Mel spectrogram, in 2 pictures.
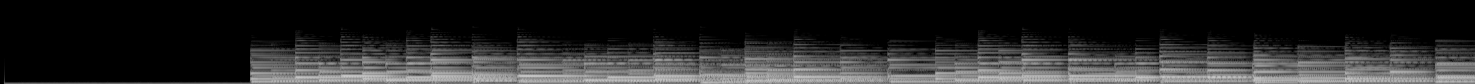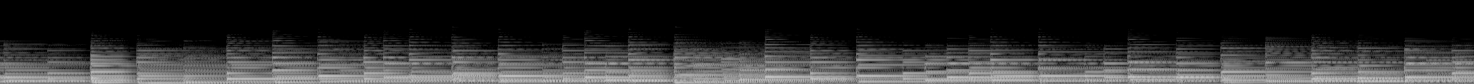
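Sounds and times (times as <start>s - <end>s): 
piano: 0.0s - 29.4s.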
